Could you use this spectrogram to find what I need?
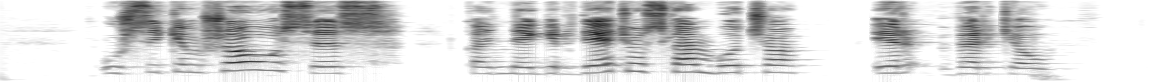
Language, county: Lithuanian, Vilnius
